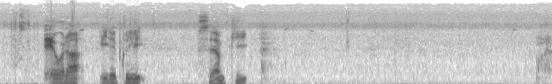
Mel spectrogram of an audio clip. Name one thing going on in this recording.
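A fishing reel whirs as it is wound in.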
